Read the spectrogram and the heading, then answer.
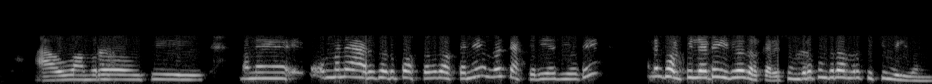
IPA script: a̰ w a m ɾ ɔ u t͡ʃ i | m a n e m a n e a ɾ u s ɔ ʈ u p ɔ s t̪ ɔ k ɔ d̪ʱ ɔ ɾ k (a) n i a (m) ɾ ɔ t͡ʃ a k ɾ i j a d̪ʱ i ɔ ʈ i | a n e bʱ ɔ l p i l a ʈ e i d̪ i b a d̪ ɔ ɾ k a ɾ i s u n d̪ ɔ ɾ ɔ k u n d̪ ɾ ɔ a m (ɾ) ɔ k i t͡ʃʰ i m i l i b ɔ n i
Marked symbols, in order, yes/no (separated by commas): yes, yes, yes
